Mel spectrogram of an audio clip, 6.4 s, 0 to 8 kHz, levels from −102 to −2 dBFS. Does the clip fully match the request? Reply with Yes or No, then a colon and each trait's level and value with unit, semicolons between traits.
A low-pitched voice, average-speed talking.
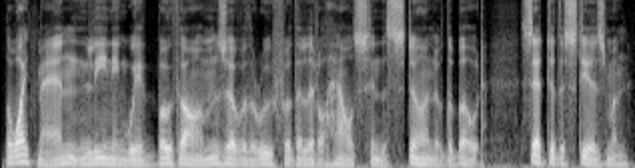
No: very low, 85 Hz; fast, 225 wpm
